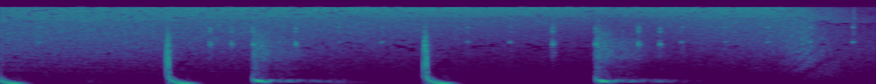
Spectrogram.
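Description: Electronic dance track playing back, with a kick drum whose pitch falls quickly and short bass hits in an uneven beat. Over them runs a white-noise riser from a synth, shaped by a comb filter and band-pass filter.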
